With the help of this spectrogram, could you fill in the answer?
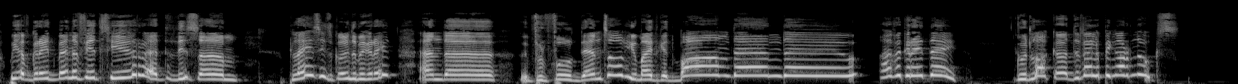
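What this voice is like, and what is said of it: Loose put-on Middle Eastern accent. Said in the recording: “it's a loose accent, but I think it's in the general region, okay? I've spent some time in the Middle East.”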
